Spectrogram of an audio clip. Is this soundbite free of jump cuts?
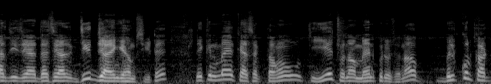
yes; 0 cuts

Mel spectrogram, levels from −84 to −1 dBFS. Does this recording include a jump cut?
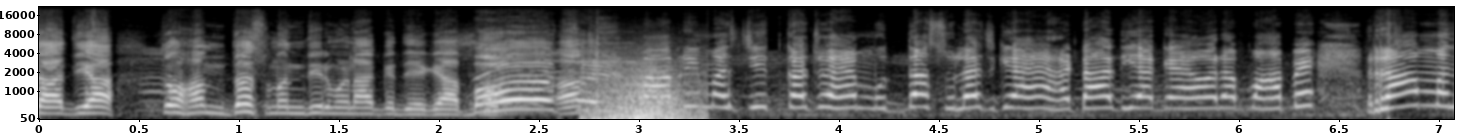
yes; 1 cut; at 2.9 s

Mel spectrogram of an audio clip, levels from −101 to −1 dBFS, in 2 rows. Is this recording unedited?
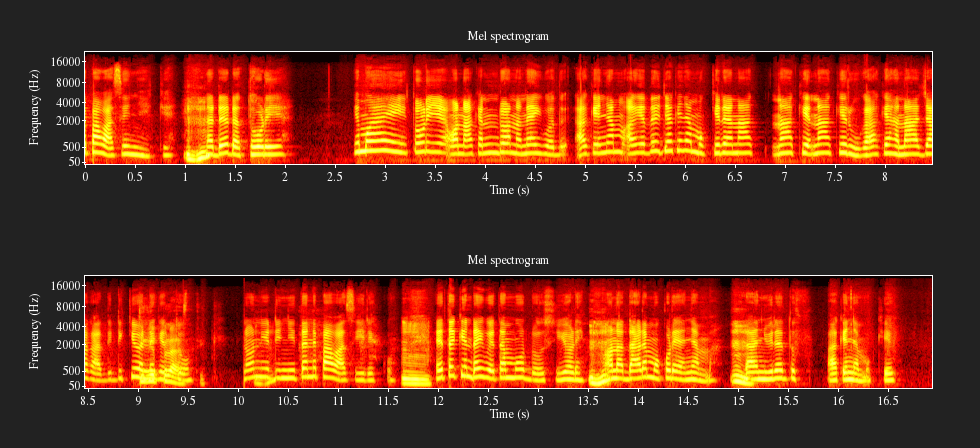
no; 1 cut; at 10.0 s

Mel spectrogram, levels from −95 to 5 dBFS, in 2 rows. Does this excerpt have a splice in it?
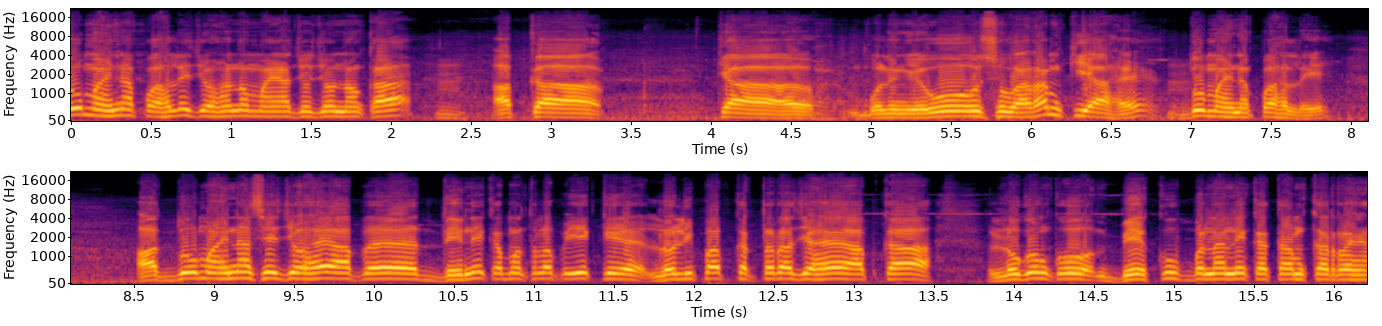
no; 0 cuts

